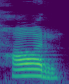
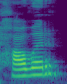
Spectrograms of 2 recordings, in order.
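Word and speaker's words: hour: ही return after dash हार इट्स नॉट हावर इट्स हार तो हार के साथ क्या यूज होता है अ की आवाज आती है बड़े आ की तो क्या आएगा आंसर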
